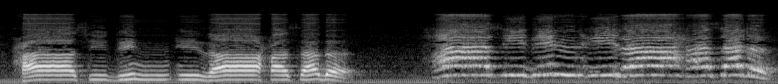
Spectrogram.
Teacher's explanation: حاسد یہاں دو زیر تنوین ہے, نون کی آواز پیدا ہوتی ہے, آگے حمزہ بشکل الف ہے جو کہ حروف حلقی میں سے ہے, لہذا یہاں اظہار ہوگا نون کا. اذا حسد دال ساکن ہو جائے گی, آیت ختم ہوتی ہے تو دال کی صفت قلقلہ حسد کر کے پڑھیں گے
